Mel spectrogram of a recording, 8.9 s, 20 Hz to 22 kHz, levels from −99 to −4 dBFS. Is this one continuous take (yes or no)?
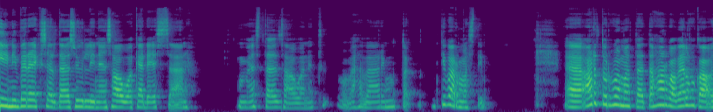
no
